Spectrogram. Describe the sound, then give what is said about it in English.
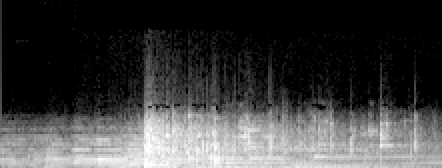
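A glass hurled in a bar shatters in one sudden crash, followed by a spray of clinking fragments that fades over a steady tonal background. “Once there, a fit of temper takes her over, and she hurls a glass at Doc before storming off.”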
